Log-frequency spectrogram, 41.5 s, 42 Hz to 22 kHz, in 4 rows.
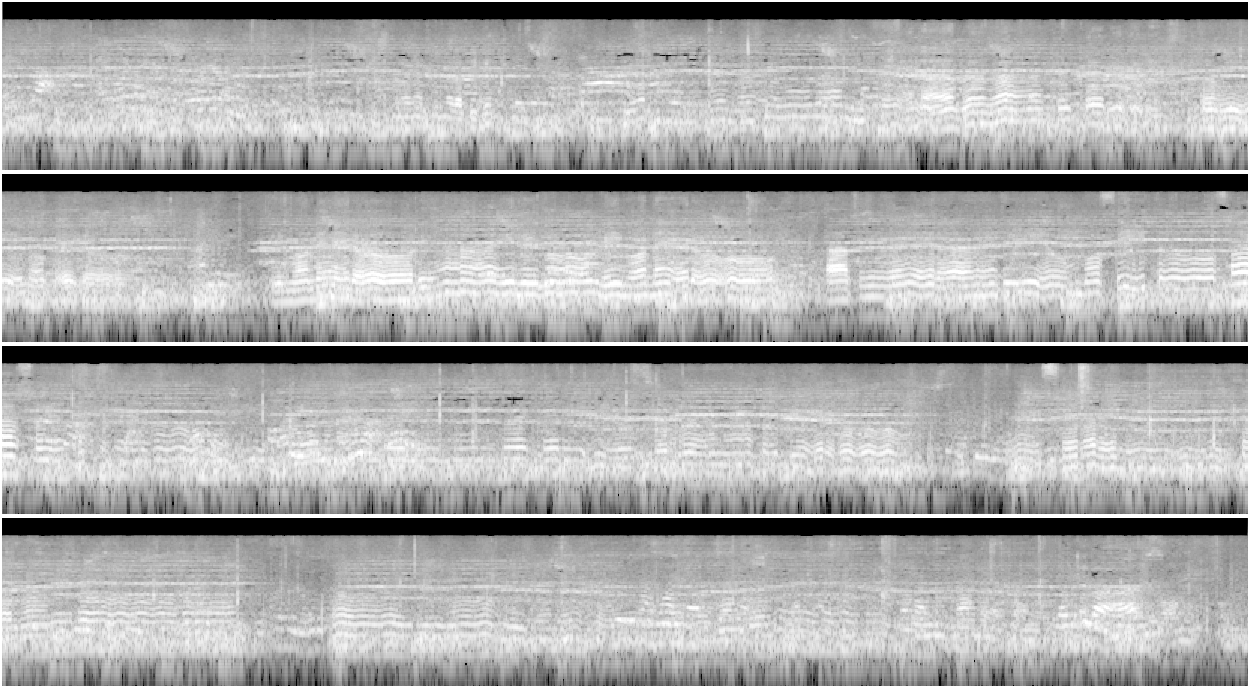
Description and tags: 20110801 13.soft.singing
Santi sings softly in Spanish, over distant live music. The song is a popular tune (Limon limonero) made famous by Concha Piquer). PCM M10 with internal mics. Parque del Castillo, Zamora, Spain
ambiance, field-recording, folk, male, music, spain, spanish, voice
